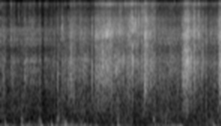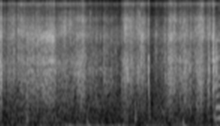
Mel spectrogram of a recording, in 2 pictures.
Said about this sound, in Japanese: ハサミがパチパチ言うけどいいよね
